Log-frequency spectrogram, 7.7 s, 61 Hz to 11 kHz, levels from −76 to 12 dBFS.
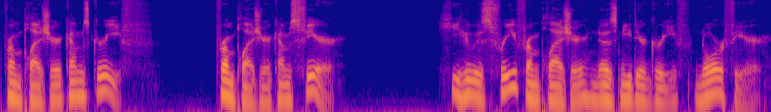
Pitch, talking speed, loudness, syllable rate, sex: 110 Hz, 150 wpm, -19 LUFS, 4.5 syllables/s, male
